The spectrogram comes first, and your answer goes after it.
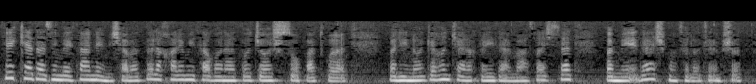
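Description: A woman narrating a story at a steady, even pace. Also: fairly low pitch, creaky. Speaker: audiobook narrator. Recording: dull lo-fi with faint hum.

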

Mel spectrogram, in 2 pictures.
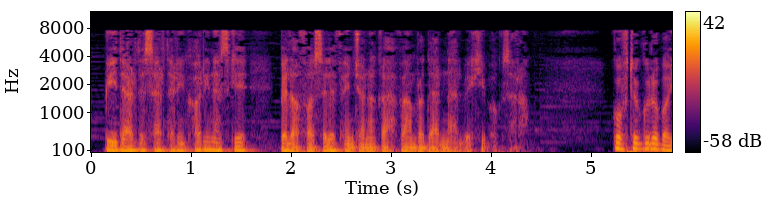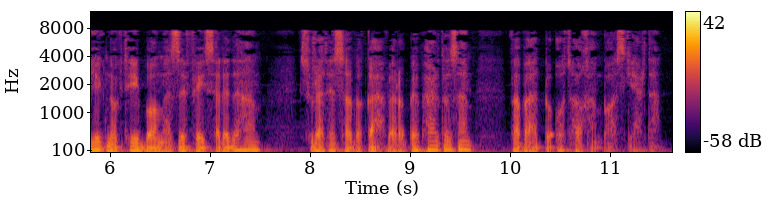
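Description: A man reading a first-person story aloud in a measured, calm, reflective way. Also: low-pitched, slightly rough, faint music behind. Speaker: narrator. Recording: dull lo-fi recording.

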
